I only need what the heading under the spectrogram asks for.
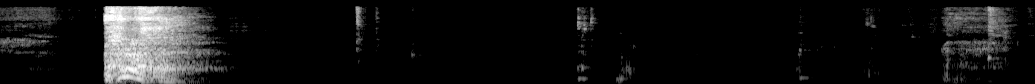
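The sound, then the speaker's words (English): One loud, rough throat clearing after a swig of water, followed by a few faint, scattered small clicks and mouth sounds in near silence. “I take a swig here of water, clear this throat, which I should have done before I started going over this stuff with you”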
